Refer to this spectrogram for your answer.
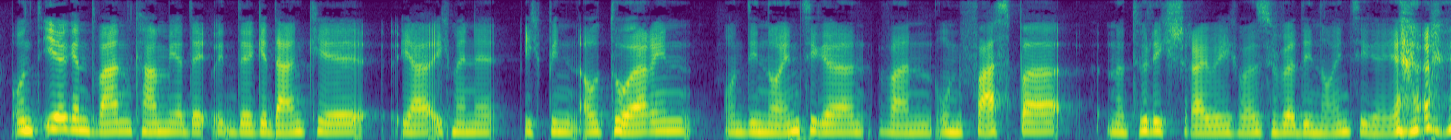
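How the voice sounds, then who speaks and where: A woman with a Serbian accent and a fairly low pitch, very slow and in a monotone, flat intonation, on a very clean recording with a silent background. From Serbia, Belgrade. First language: Serbian (speaking German). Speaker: novelist. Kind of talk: interview. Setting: in person at her writing office. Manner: hesitant, many fillers.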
